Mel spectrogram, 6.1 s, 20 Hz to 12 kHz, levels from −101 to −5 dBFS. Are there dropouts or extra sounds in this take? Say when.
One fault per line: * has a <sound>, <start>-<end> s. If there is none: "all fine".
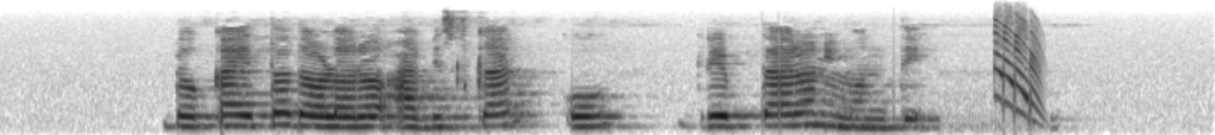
* has a chirp, 5.0-5.3 s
